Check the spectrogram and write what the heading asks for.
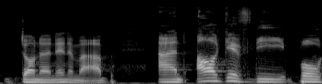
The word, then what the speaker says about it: Donanemab: I think it's Donanemab.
